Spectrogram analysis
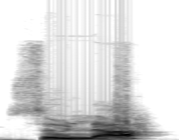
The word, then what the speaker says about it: cela: So anyway, you see CE, CI, or CY, you pronounce it as so. An example for them, you can see cela. So you can see it's pronounced with S, soft S. We say cela, cinéma, or cycle.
